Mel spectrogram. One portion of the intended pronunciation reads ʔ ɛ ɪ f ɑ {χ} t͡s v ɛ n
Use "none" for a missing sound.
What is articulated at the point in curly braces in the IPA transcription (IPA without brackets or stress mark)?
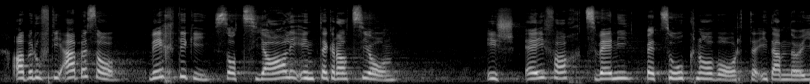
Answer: χ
